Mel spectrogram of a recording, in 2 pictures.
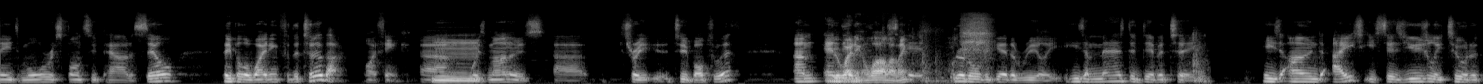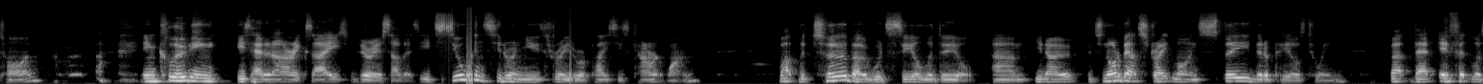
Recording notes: gather in cyberspace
